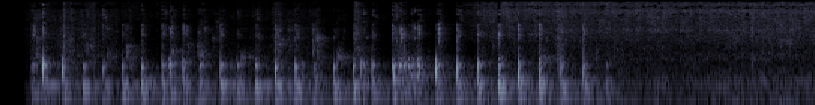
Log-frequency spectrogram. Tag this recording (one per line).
gurgle
shower
rhythmic
drain
flowing
liquid
sink
water
draining
trickle
flow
